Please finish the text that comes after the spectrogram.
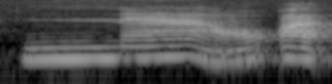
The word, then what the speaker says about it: know: is a tricky one because the K is silent doesn't make any sound it just the end just makes its sound so this is actually now this is actually no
